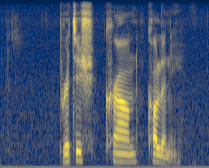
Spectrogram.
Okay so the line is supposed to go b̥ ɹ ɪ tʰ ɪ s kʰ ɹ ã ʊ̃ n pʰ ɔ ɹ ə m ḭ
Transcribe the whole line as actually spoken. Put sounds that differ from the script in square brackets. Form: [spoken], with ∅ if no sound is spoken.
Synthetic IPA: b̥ ɹ ɪ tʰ ɪ [ʃ] kʰ ɹ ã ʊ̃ n [kʰ] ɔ [l] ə [n] ḭ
